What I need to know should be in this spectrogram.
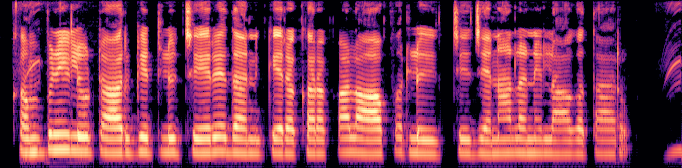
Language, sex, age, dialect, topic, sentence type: Telugu, female, 18-24, Southern, banking, statement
